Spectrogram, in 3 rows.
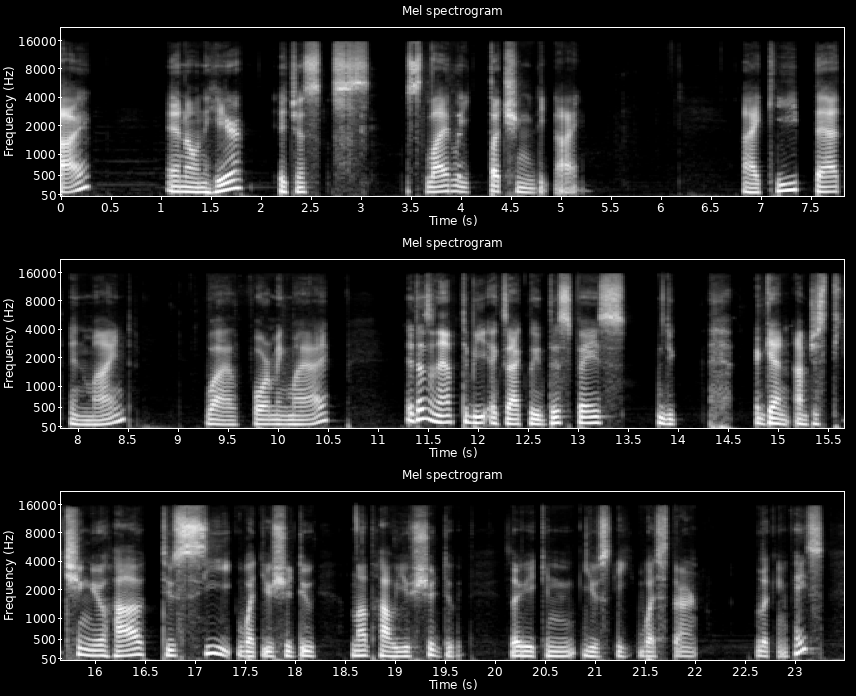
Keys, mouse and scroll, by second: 9.0 right click, 9.7 ctrl+middle click, 11.8 click.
